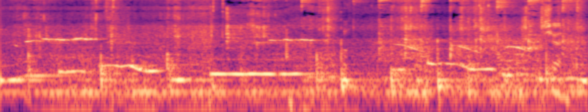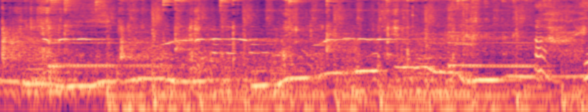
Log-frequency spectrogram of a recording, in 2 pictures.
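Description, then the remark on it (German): Office soundscape from the website imisstheoffice.eu: dense, steady background clatter and irregular light tapping of someone playing table tennis in the office, threaded with shifting electronic tones and beeps, with a faint murmur of voices underneath. “ja, aber irgendjemand spielt da Tischtennis im Büro.”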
